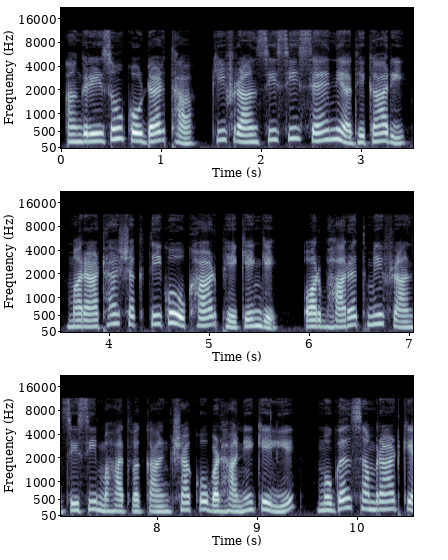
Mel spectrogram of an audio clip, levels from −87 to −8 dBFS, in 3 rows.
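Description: From start to finish the speech carries plainly audible Bluetooth LC3 compression damage: a breathy, grainy edge on every sound, with the top of the spectrum thinned out and replaced by a hiss-like texture. The likely cause is the LE Audio transform codec discarding upper-band detail and filling the gaps with noise. On a spectrogram the high band looks smeared and speckled in blocks along the time axis. The blocks fit 10 ms frames, and the degree of damage fits a moderate setting around 48 kbps.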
